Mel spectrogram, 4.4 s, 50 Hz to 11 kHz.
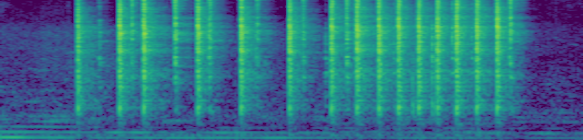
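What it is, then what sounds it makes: Loose motorcycle engine guard. A loose metal engine guard (sump protector) under a Dominar 400 motorcycle engine is moved by hand, giving 19 quick, sharp metallic knocks over a low steady hum. The knocking sounds like it comes from the engine, but the guard is loose because both of its mounting bolts had come out.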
